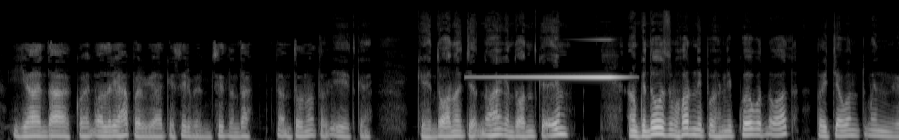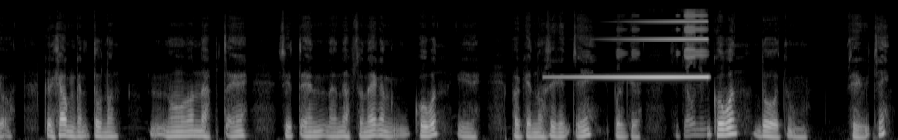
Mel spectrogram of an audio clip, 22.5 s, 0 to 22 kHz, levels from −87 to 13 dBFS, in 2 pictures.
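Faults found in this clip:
Dull, band-limited start, 0.0–4.0 s, nothing above 6.6 kHz, then a sudden clean step up with no gap. An adaptive stream starting at a low bitrate, consistent with roughly 24 kbit/s AAC before switching higher.

Loudspeaker feedback squeal, 5.81–8.00 s and 18.03–20.13 s: a single 2.3 kHz tone swelling over one to two seconds to well above the speech. The mic picks up its own speaker, and loop gain exceeds unity at that frequency.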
